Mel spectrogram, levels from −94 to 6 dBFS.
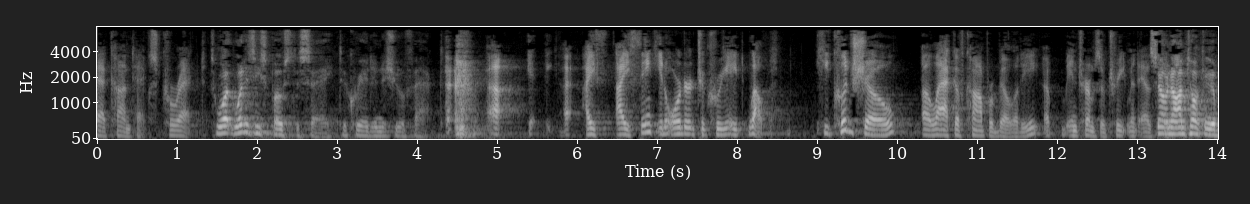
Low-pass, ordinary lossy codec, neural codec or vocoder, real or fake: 7.2 kHz; MP3, 32 kbps; none; real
